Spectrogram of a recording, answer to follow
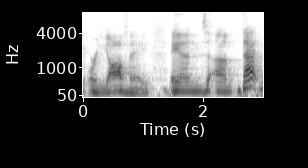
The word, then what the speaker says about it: Yahweh: um older Scholars thought that it should be pronounced Jehovah it has now been rejected that that was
